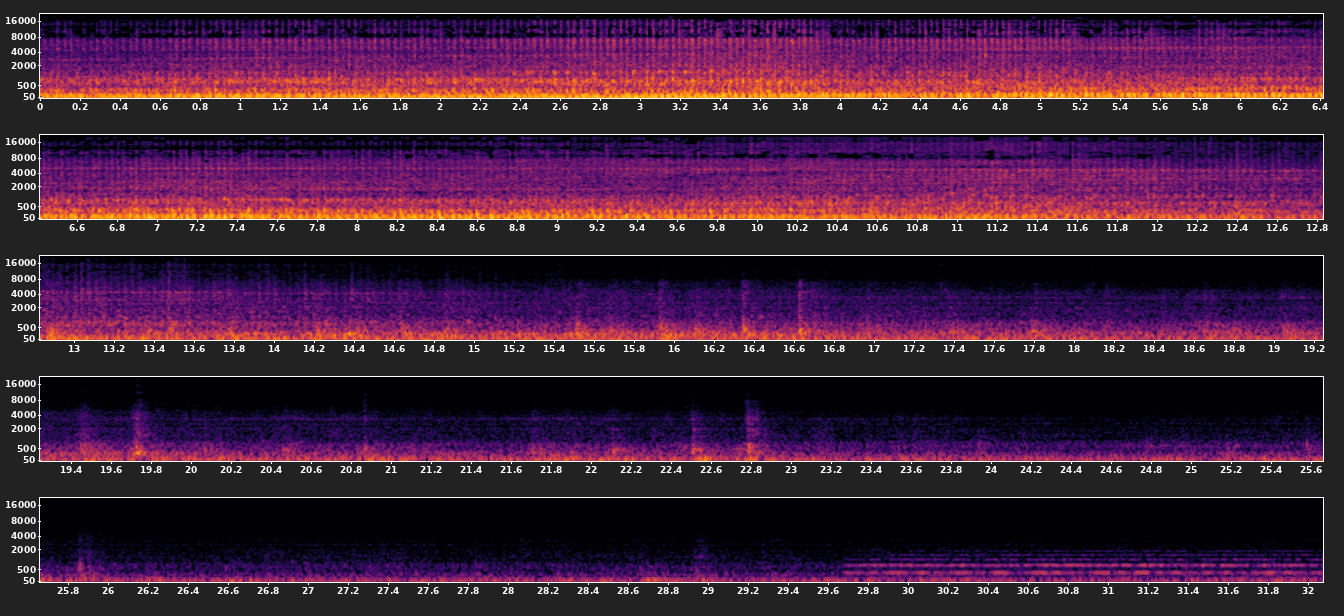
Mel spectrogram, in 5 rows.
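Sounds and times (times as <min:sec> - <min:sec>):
diesel locomotive rumbling: 0:00.0 - 0:32.0
two-tone locomotive horn: 0:29.6 - 0:32.0.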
